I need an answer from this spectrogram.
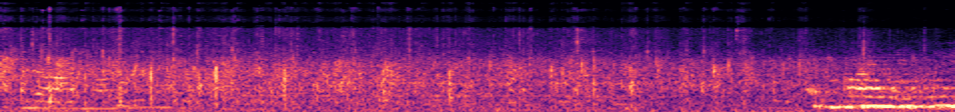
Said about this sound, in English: Please join me in a round of applause to thank our outstanding faculty, staff, and administrators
